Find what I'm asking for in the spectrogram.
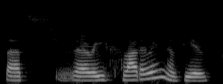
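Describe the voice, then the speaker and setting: A woman playing a courteous, composed English male detective with a measured, formal manner in a radio play. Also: mid-range voice, animated, narrow, tinny audio, natural voice. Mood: polite. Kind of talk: 1940s radio play acting.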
